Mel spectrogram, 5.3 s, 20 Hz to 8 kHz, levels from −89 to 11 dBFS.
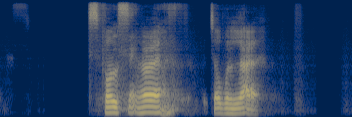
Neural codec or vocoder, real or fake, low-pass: codec, 16 kHz, 0.5 kbps, FreqCodec, larger model; fake; 7.2 kHz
